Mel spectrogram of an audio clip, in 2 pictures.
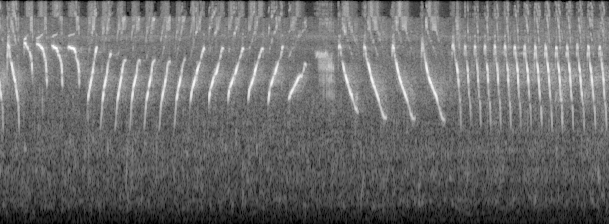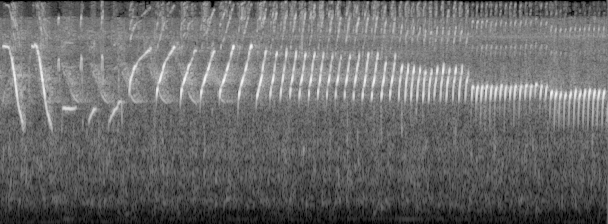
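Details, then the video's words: Canary in full, busy song meant to provoke other canaries into singing: rapid series of steep falling sweeps and fast high rattles, changing phrase every second or two, ending in a level buzzy trill. "kenari gacor durasi pendek cocok buat pancingan kenarimana pun lansung Yau gacor"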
